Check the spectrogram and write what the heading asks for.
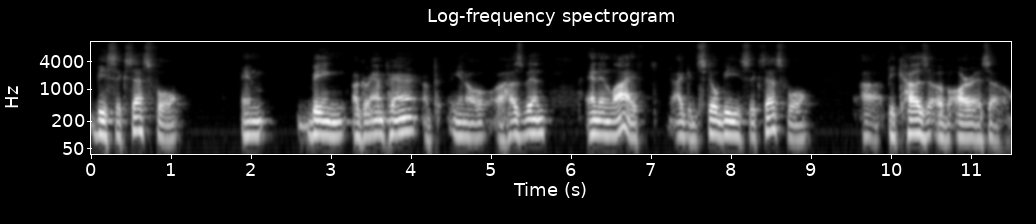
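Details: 56-year-old man with essential tremor, which he calls a kind of Parkinson's, causing voice tremor, involuntary body jerks and hand and foot tremors; he is a cannabis-oil (RSO) patient; voice tremor (essential tremor).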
